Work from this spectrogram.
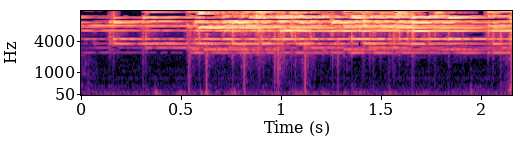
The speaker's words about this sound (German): darf ich noch mal klingeln? Ja, natürlich, unsere Adventsklingel.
